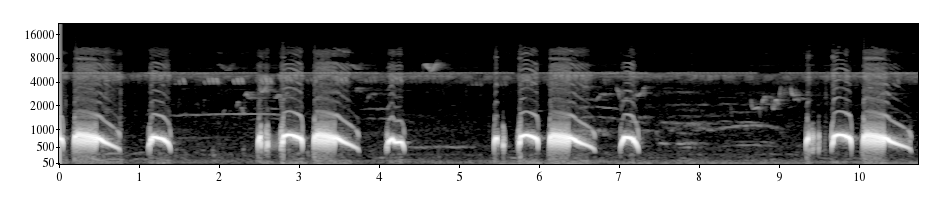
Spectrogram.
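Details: Spotted dove at dawn, calling to lure other doves; repeated phrases every few seconds of clipped double notes, a rounded coo, a long burry coo sliding downward and a short last coo, clear against near silence.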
